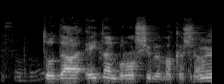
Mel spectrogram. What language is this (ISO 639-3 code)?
heb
